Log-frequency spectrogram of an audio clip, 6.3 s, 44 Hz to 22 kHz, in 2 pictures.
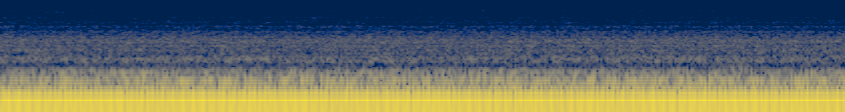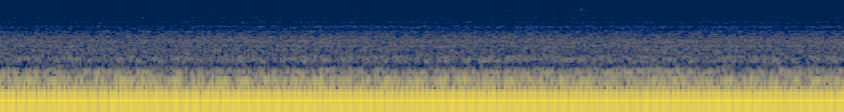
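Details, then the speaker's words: Develon DX62 digger diesel idling: deep thrum with uneven lumpy beat about two pulses a second, a misfire; rail pressure reaching about 480 against 500 desired, debris in metering unit, DPF regen fault codes; mechanic suspects injectors, unconfirmed. "I think it wants a set of injectors."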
